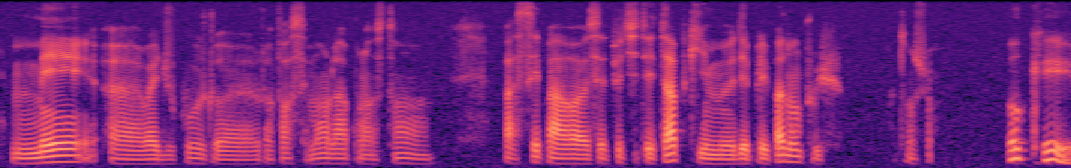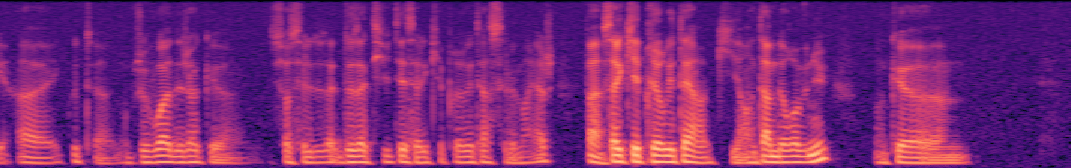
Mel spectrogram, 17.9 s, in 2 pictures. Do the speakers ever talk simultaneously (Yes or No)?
No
